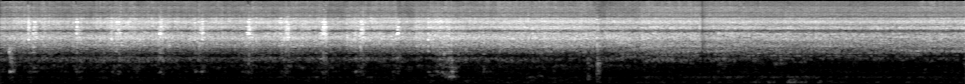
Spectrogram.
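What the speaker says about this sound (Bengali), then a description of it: "জল দিয়ে মশলাটা ভালো করে কষাবো" A spice paste cooking down in a pan with a splash of water, a low steady bubbling sizzle with light intermittent scraping and tapping of a spoon, fairly quiet and even throughout.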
